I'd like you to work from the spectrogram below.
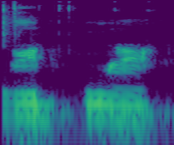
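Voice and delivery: ordinary delivery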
